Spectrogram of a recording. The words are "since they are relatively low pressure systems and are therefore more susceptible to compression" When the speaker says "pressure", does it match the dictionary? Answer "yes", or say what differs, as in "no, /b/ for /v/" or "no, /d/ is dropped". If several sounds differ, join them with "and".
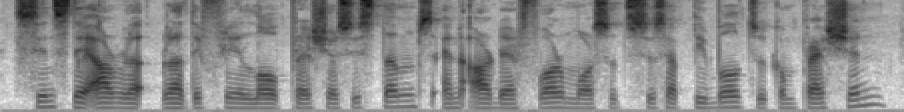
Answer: yes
